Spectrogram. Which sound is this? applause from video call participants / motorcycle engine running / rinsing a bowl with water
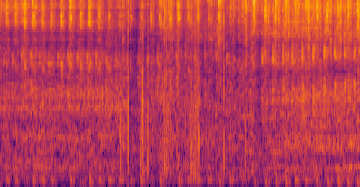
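motorcycle engine running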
